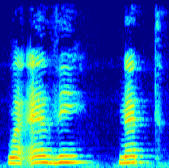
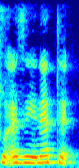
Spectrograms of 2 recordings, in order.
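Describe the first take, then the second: First: The final t is released with flowing breath. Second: The final t has an echoing bounce. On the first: The speaker calls it right. "نديها الصفة بتاعها، والصفة هي الهمس" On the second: The speaker calls it wrong. "ما نقولش وأذنت نقلقلها"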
